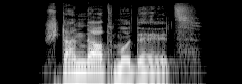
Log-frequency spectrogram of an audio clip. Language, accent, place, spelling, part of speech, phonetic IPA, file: German, Germany, Berlin, Standardmodells, noun, [ˈʃtandaʁtmoˌdɛls], De-Standardmodells.ogg
- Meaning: genitive singular of Standardmodell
